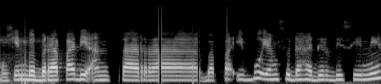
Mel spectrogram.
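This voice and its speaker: Her medium-pitched voice stays flat and monotone as the woman talks. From Lampung, Sumatra, Indonesia. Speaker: university lecturer in social studies education. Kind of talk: webinar presentation. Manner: frequent fillers, hesitant.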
